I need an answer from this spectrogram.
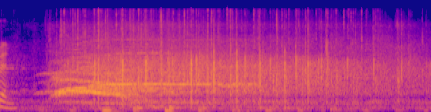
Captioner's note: audience cheering and applauding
